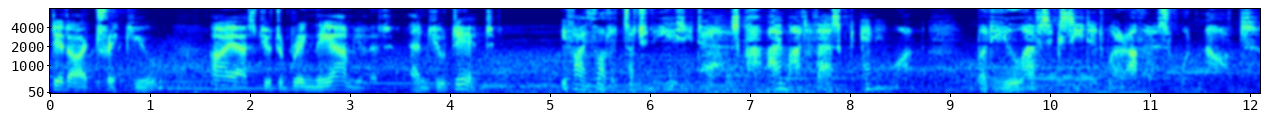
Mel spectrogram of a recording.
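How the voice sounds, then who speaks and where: A man whispers in a put-on character voice over loud background noise. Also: moderate pace. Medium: video game. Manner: cryptic, amused, grandiose.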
